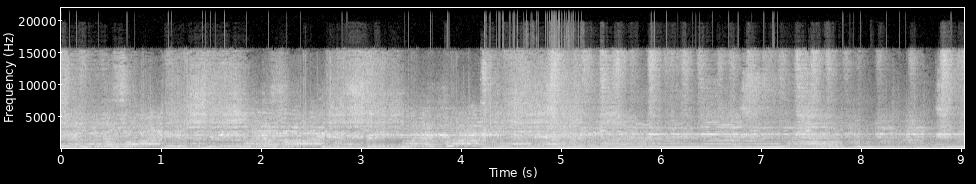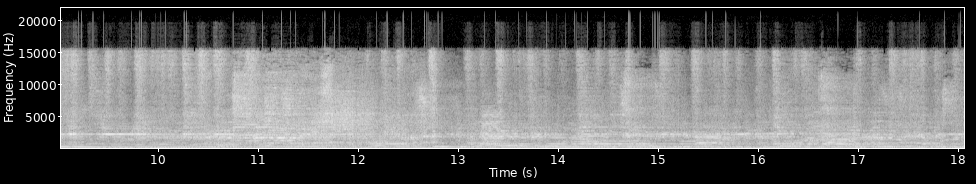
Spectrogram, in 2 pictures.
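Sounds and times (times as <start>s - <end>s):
live concert music with vocalist: 0.0s - 18.0s
heavy sustained bass: 4.2s - 18.0s.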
